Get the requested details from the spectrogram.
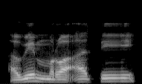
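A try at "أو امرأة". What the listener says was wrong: tanwin Pak awim ra'atin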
